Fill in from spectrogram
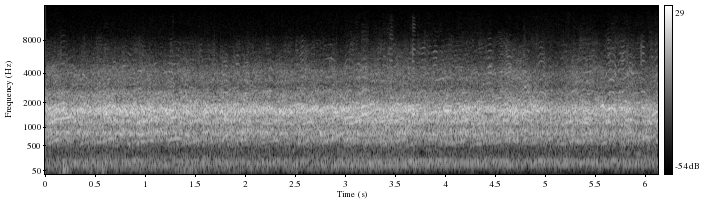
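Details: Migrating snow geese in a New York corn field in mid-March 2020, mixed with resident Canada geese; a steady, loud wall of countless overlapping nasal honks with no pauses.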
